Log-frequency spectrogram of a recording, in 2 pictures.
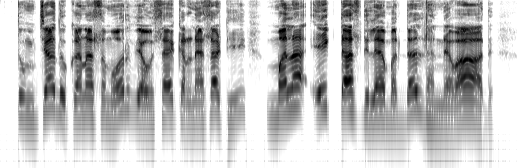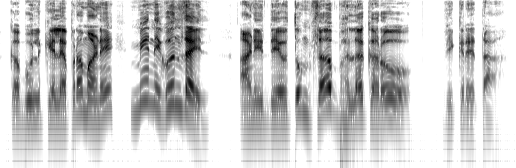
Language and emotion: Marathi, happy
